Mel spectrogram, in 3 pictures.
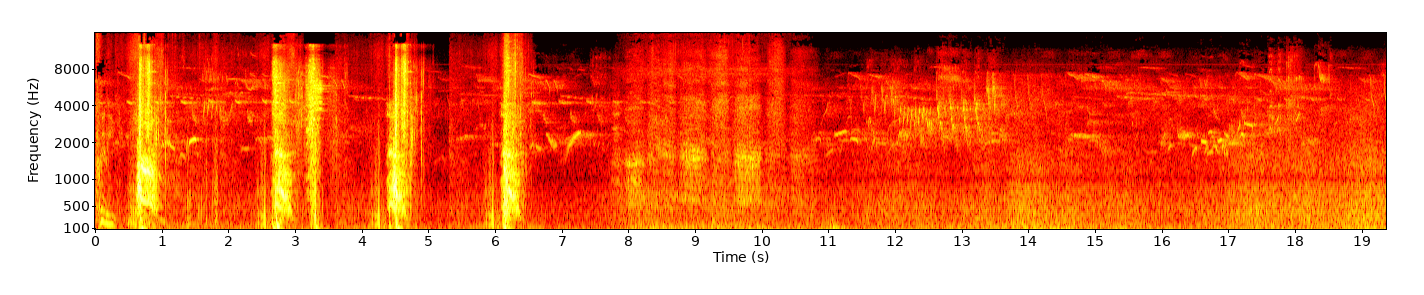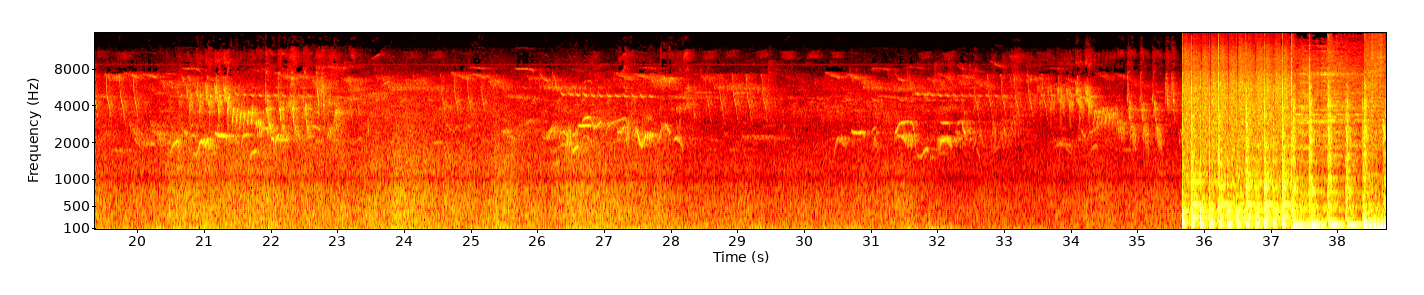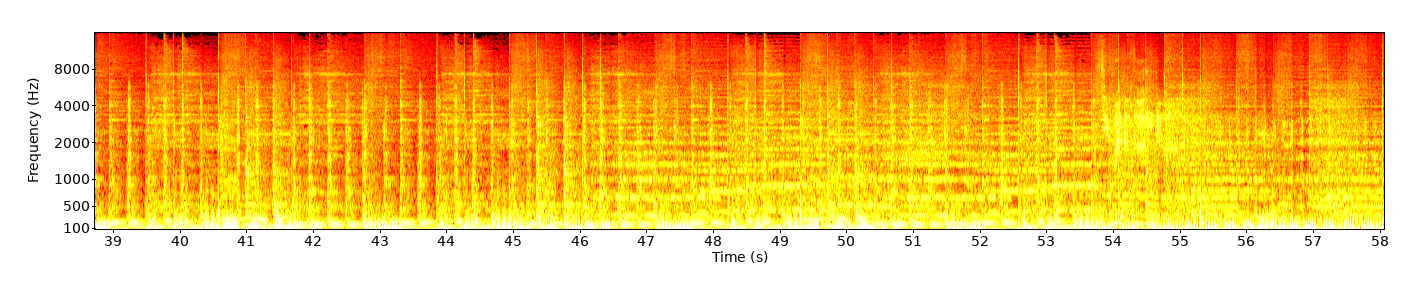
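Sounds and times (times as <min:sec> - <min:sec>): small birds chirping and singing: 0:00.0 - 0:35.7
outdoor background hiss: 0:05.0 - 0:54.7.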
